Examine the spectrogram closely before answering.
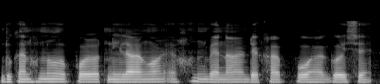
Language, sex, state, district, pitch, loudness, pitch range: Assamese, male, Assam, Sonitpur, 120 Hz, -20 LUFS, 115-120 Hz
